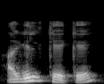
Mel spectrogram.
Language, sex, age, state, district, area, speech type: Malayalam, male, 18-30, Kerala, Palakkad, rural, spontaneous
